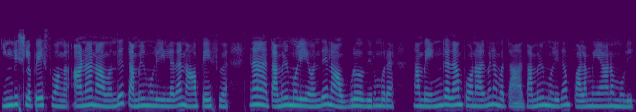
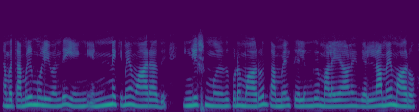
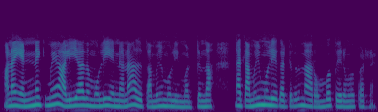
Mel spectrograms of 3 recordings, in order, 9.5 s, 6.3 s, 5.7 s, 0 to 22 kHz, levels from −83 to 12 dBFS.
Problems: constant background noise, low volume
